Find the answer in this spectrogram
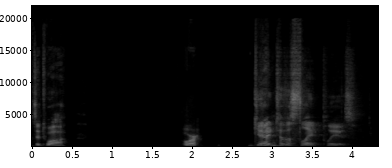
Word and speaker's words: Detroit: Or Detroit, I guess, as apparently it is pronounced by the French. Who founded that city, I found out this week. Apparently Detroit is supposed to be pronounced Detroit.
